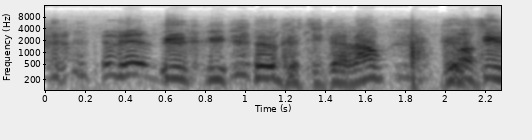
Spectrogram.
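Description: A man's voice in quick, choppy bursts, its pitch bending up and down.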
